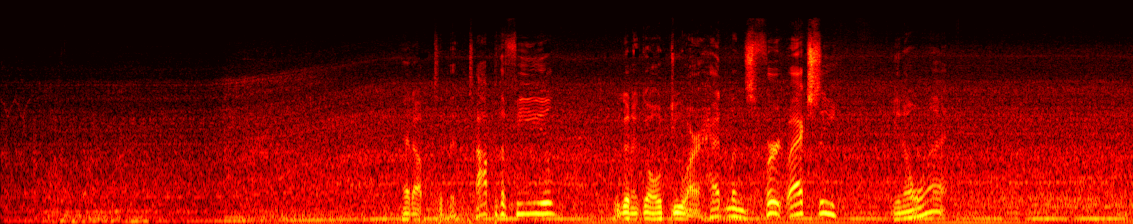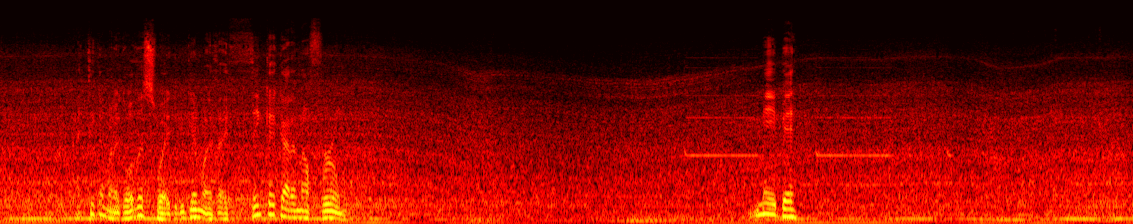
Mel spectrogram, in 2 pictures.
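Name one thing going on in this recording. A combine harvester engine hums steadily at a low pitch.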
